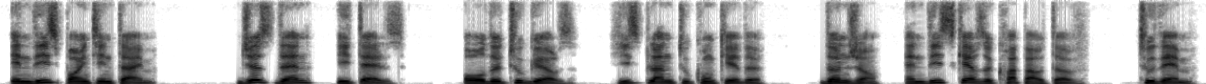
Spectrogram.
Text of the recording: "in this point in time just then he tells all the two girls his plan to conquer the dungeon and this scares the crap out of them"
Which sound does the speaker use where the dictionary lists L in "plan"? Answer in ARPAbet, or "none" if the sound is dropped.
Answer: L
